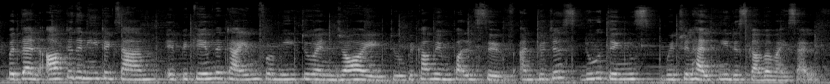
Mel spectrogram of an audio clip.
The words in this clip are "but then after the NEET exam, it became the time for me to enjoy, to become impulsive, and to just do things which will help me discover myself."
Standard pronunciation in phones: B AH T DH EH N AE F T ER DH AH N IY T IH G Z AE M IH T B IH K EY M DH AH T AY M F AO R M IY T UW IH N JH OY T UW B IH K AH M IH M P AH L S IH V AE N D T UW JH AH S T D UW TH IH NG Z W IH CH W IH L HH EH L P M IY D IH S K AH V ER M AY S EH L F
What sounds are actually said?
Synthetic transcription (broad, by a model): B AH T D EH N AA F T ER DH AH N IY T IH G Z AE M IH T B IH K EY M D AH T AY M F AO R M IY T UW IH N JH OY T UW B IH K AH M IH M P AH L S IH V AE N D T UW JH AH S T D UW T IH NG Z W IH CH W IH L HH EH L P M IY D IH S K AH V ER M AY S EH L F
